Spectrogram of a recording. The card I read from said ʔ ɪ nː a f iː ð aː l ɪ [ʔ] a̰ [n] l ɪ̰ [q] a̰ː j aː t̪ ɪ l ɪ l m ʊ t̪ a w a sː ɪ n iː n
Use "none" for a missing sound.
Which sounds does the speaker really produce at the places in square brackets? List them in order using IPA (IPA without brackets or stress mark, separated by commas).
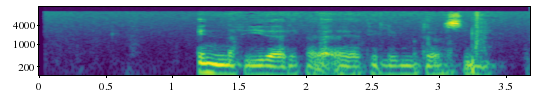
k, none, ʔ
